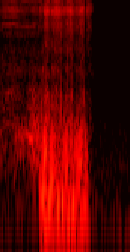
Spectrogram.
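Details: Sleeping pug giving a single deep, rumbling snore lasting under a second, low and throaty, rising out of a quiet room and cutting off abruptly into near silence.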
